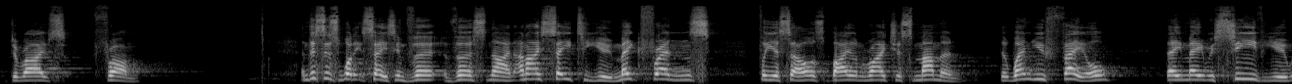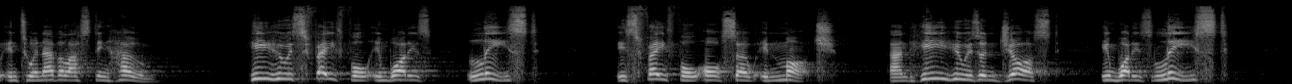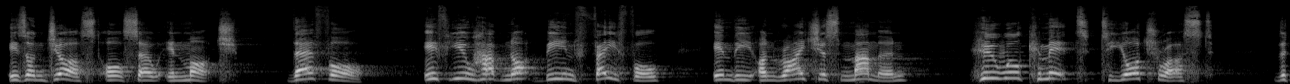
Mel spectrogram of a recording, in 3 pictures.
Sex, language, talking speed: male, English, 125 wpm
